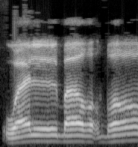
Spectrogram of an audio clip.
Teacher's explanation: Dha tu wajib dipanjangkan. 4 ataupun 5 harakat. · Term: Mad wajib muttasil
